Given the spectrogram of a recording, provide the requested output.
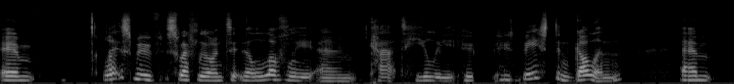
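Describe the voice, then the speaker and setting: A woman at a medium pitch and fairly slow pace, with ordinary pitch variation. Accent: Scottish. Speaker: singer and event co-host. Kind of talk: casual chat.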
